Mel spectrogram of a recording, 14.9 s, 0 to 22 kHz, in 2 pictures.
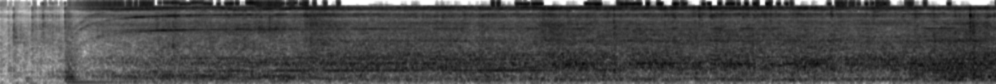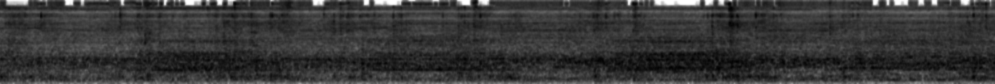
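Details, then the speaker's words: Shark Rotator NV520 vacuum picking up baking soda: strained hollow roar with rattly whoosh, not picking anything up; debris packed in cyclone and filter, clogged cyclone choking suction. "not picking up anything now you hear all that sounds now here's why now did some make it to the bin yeah that's not very much actually look how much is in the cyclone right here"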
